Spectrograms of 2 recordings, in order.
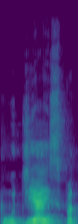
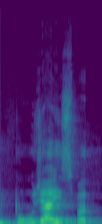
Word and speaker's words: पूजास्पद: प्रतिनिधिक, प्राप्ति, पूजास्पद, पूज्यास्पद नहीं, पूजास्पद।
